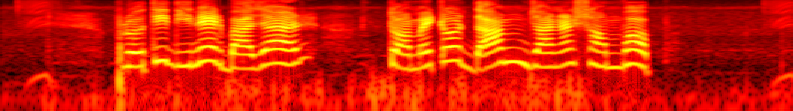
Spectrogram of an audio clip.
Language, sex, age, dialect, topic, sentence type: Bengali, female, 18-24, Standard Colloquial, agriculture, question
